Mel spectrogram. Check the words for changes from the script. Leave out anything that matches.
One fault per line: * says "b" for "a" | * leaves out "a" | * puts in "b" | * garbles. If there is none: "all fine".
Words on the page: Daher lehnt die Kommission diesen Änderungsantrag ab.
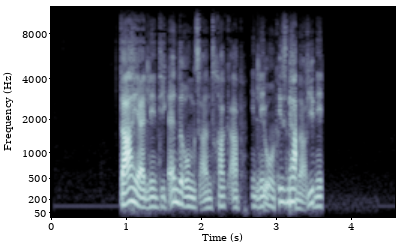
* leaves out "Kommission diesen"
* garbles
